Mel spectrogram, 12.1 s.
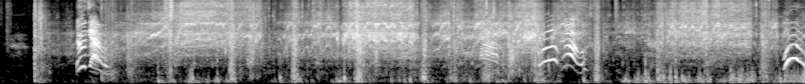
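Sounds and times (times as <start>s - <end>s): tyre noise on pavement: 0.4s - 12.0s
rc truck motor whine: 0.5s - 12.0s.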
